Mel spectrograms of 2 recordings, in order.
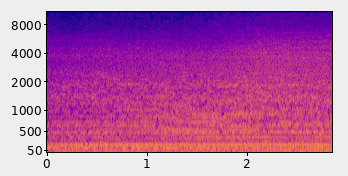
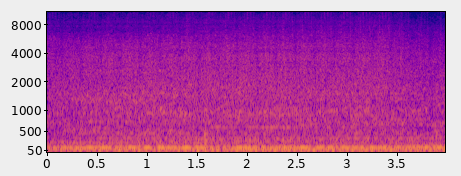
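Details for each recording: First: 2009 Lincoln MKZ after a misfire repair, codes cleared: smooth, even idle hum with a steady low drone and no skips, all six cylinders firing properly; normal idle. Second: 2009 Lincoln MKZ AWD, believed 3.7 L non-turbo, codes P0201 and P0204 (injector circuits 1 and 4) with misfire; power balance test flags cylinders 1 and 4: low, heavy, lumpy idle, cylinder dropping out; injector suspected, not confirmed.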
